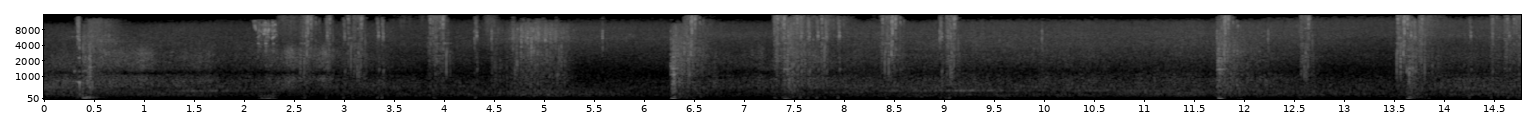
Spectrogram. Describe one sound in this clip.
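Short sharp clicks sound as paths snap into place.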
